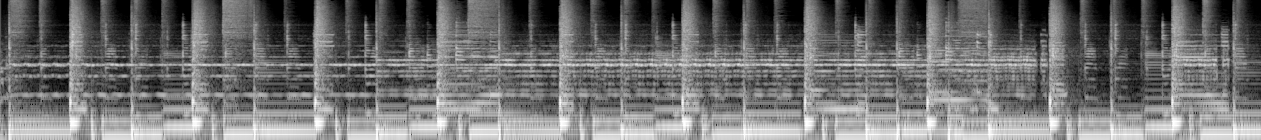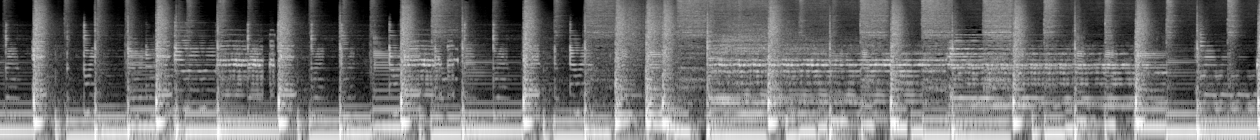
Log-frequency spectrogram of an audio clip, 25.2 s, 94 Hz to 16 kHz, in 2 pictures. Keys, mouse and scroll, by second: 8.5 click, 9.0-10.6 middle drag, 10.6-11.3 scroll down 2, 11.3 shift+middle click, 12.0-12.7 scroll up 3, 12.7-14.2 middle drag, 14.2 click, 17.8 click, 18.1-19.7 middle drag, 19.7 click, 20.9 click, 21.9 click.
